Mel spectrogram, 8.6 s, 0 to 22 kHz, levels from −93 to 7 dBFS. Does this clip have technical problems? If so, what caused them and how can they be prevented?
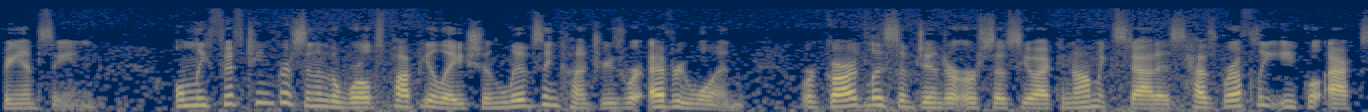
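Yes, the whole clip suffers from overdone noise removal. A noise reducer was clearly pushed too hard, so any frequency band sitting close to what it judged to be noise gets pulled way down or cut out entirely, and the softer parts of the speech get dragged under with it. That's why the background drops and breaks up into little twinkly specks. To prevent it, use a gentler reduction amount and check the result by ear before committing.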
